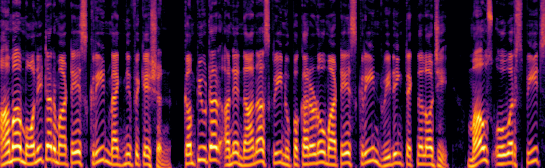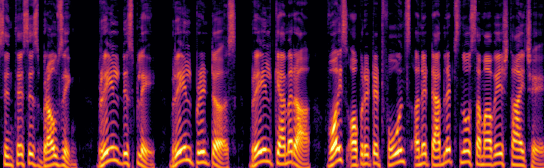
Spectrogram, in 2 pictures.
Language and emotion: Gujarati, neutral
